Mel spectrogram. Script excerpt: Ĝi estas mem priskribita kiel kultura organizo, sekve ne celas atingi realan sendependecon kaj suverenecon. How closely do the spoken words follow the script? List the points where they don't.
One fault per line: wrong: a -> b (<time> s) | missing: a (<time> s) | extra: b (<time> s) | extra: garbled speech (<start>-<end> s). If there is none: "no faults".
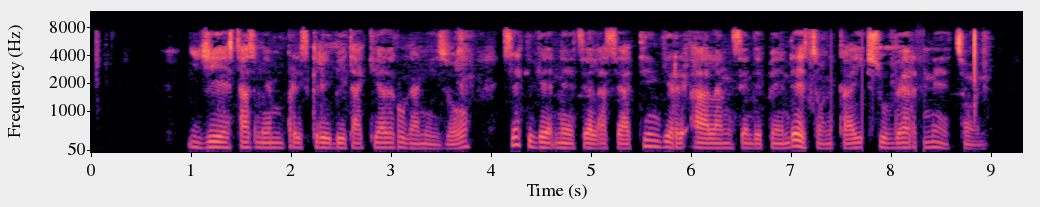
missing: kultura (3.0 s)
